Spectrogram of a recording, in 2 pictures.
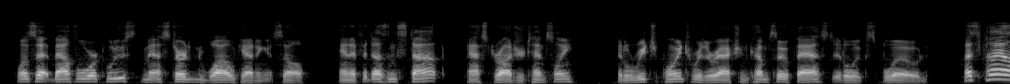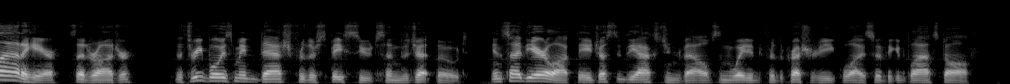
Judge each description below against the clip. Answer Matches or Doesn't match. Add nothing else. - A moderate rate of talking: Doesn't match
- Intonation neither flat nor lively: Matches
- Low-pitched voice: Matches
